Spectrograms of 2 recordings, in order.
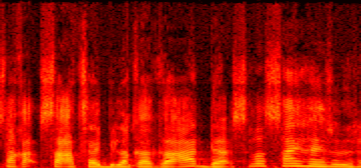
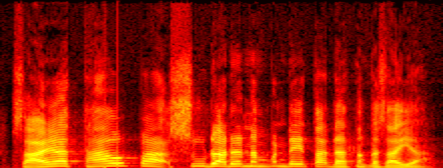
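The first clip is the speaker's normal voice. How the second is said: loud, acted hostile outburst; snapping at him; 3 semitones higher, 8 dB louder than usual. Husband to the seventh pastor to visit, barking. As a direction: imitate a husband telling off an unwanted visitor. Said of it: "Karena dibentak saya".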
